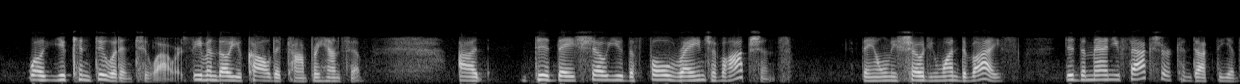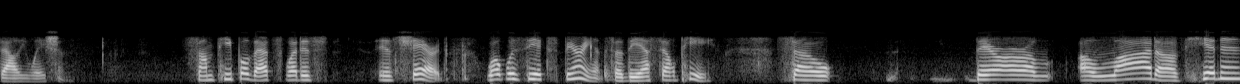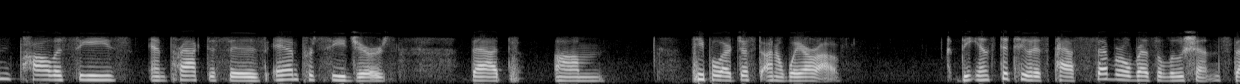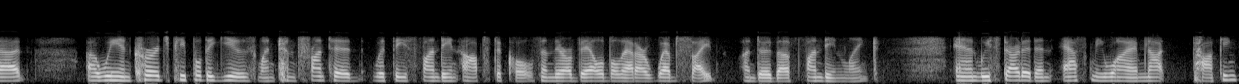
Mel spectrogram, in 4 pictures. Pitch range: 170-215 Hz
